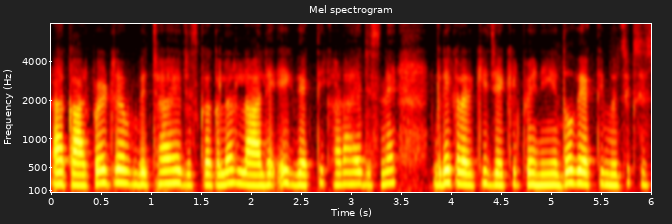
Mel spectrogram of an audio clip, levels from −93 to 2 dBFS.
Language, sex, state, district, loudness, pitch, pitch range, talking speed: Hindi, female, Uttar Pradesh, Hamirpur, -18 LUFS, 205 Hz, 195-220 Hz, 250 wpm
